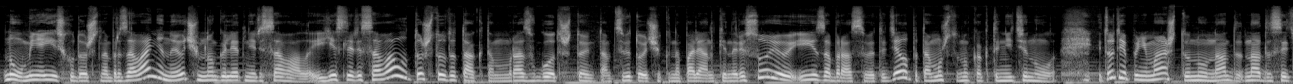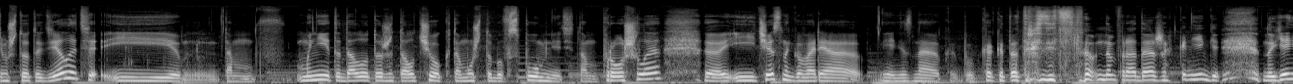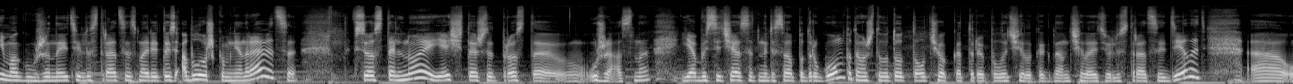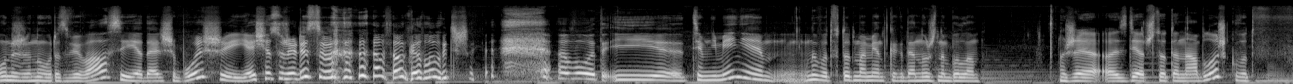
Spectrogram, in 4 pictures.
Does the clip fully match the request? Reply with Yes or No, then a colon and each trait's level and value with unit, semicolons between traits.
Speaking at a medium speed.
No: fast, 180 wpm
